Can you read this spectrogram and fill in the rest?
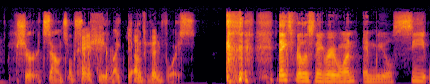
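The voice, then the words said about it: Deliberately deep low-pitched voice. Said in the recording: “I hope you liked the deep voice ... I'm just talking very deep like this.”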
